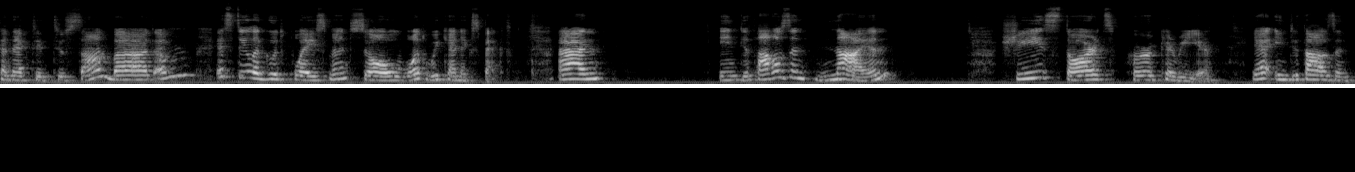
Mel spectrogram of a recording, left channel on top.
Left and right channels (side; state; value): right; silent; 60 dB below the other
